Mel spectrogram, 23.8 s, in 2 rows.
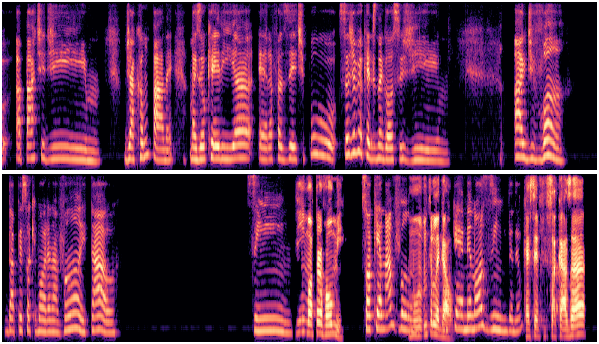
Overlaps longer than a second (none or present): none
